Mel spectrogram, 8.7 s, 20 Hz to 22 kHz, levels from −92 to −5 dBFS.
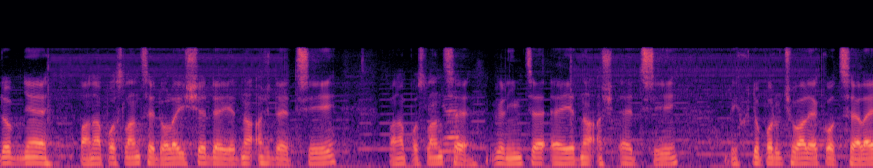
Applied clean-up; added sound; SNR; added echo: none; Alarm / Door + Wind instrument, woodwind instrument; 16 dB; none.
